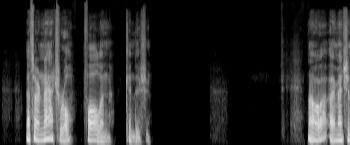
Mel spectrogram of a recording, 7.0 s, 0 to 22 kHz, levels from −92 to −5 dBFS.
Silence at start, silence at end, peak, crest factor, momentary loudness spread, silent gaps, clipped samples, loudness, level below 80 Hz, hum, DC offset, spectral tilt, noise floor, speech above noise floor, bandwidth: 0.5 s; 0 s; -4 dBFS; 20 dB; 12 LU; none; under 0.1%; -22 LUFS; -72 dBFS; none; under 0.1%; -6 dB/octave; -88 dBFS; 67 dB; over 20 kHz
